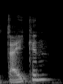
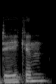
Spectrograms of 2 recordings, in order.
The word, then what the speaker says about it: daikon: this is called died i guess the right way to say it is daikon is what i've been corrected on when i say it i've always called it dakin but i guess it's daikon but i don't usually grow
